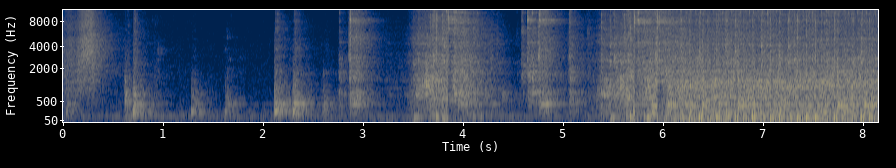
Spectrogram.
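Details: Coleman CT200U mini bike engine after fitting a new 3/4" GX200 crankshaft, fuel on, on choke, test start: several pull attempts, then catches into a fast even single-cylinder putter and runs steadily; normal running.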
